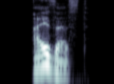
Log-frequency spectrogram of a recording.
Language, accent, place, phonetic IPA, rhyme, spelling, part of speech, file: German, Germany, Berlin, [ˈaɪ̯zəst], -aɪ̯zəst, eisest, verb, De-eisest.ogg
- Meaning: second-person singular subjunctive I of eisen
